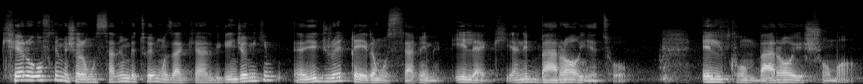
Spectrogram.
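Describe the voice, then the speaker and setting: Teacher, male, low voice, patient explainer who repeats examples. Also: animated, warm tone. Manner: explains slowly, drawing out example words; repeats example phrases twice. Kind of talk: recorded language lesson.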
